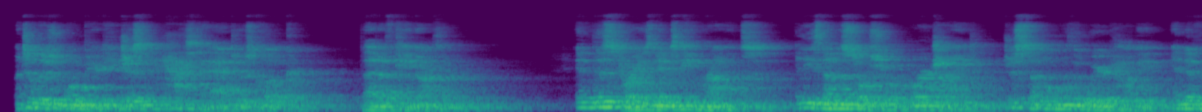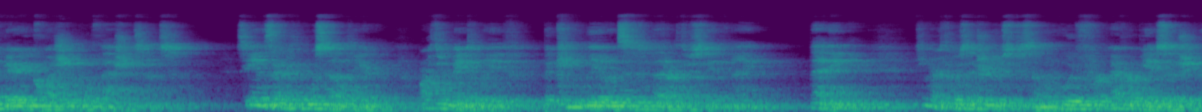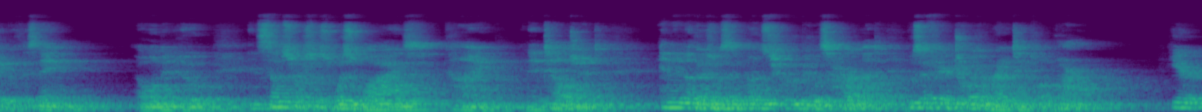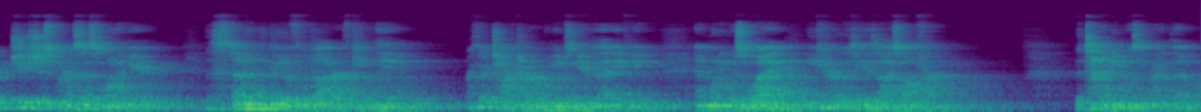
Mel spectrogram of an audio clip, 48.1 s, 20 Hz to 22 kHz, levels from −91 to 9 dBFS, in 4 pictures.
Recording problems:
room echo; strong; dies away in 1.8 s
off-mic speech; far

